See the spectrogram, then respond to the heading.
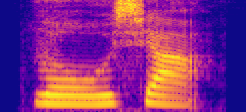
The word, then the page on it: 楼下: lóu xià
